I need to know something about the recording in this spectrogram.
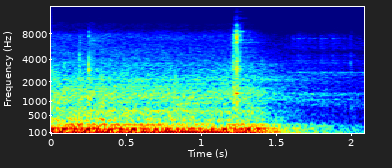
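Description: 2016 Duramax 6.6-litre V8 turbodiesel running with a steady low drone, its turbocharger destroyed, then shut off about one and a half seconds in. A single click comes just before it dies.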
